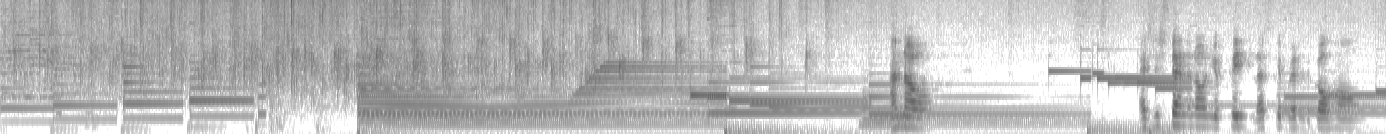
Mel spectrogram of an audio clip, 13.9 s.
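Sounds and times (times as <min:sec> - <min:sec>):
audience clapping hands: 0:00.0 - 0:08.3
speech: 0:09.0 - 0:09.4, 0:11.4 - 0:13.7.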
